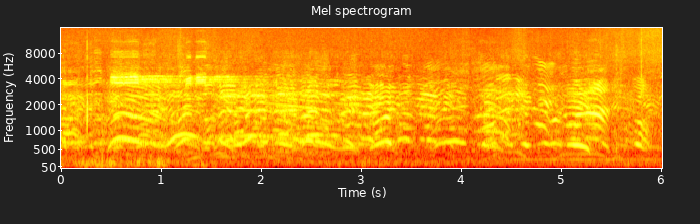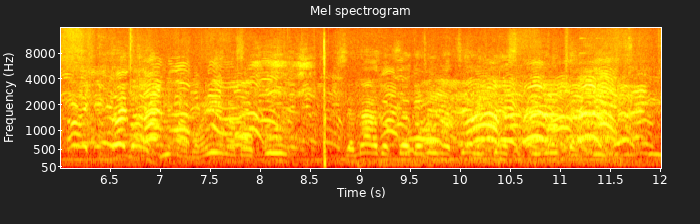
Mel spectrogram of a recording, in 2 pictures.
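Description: Men shout to each other across an open field in the distance.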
